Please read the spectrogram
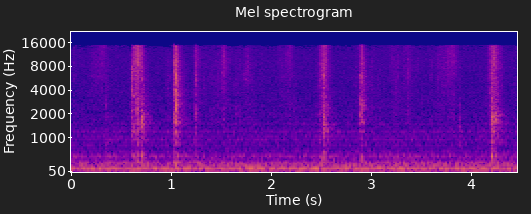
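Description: A deck of tarot cards being shuffled by hand, the cards slipping and slapping against each other in irregular short strokes. A steady low hum runs underneath.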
